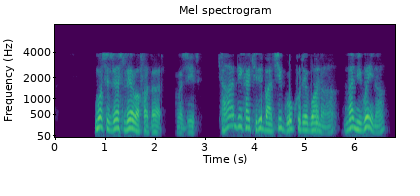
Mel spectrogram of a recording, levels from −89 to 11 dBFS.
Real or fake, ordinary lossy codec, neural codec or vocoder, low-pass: fake; AAC, 16 kbps; codec, 44.1 kHz, 7.8 kbps, DAC; 7.2 kHz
